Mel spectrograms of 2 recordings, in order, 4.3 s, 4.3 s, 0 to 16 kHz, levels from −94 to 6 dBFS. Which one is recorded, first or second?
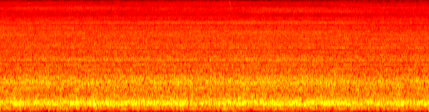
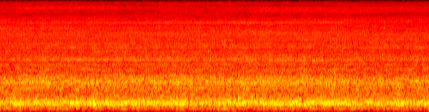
first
